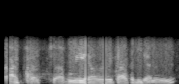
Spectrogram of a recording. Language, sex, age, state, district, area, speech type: Bengali, male, 18-30, West Bengal, Darjeeling, rural, conversation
